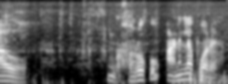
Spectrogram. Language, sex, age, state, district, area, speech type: Odia, male, 18-30, Odisha, Koraput, urban, spontaneous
